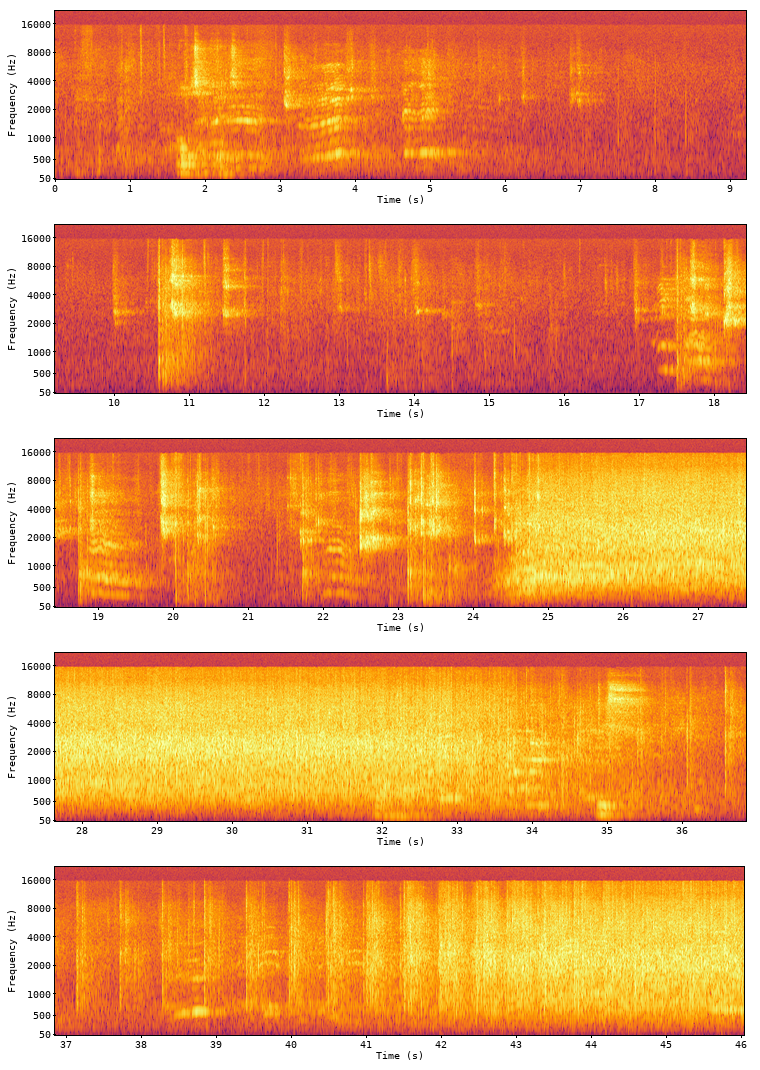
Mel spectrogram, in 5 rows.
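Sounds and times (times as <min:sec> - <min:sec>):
crowd applauding: 0:24.3 - 0:35.5, 0:39.5 - 0:46.0.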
